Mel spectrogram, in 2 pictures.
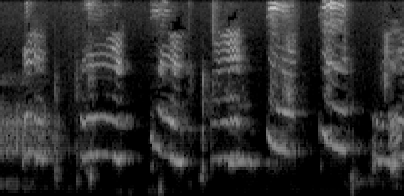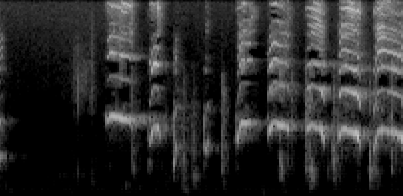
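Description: Five-week-old German Shorthaired Pointer puppies whining in short, high cries. The cries break off about four seconds in, then return as a quicker run of repeated whines.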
